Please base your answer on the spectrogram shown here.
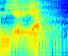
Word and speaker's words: Miriam: Liebe Geschwister, Jesus wurde als Jude von einer jüdischen Mutter geboren, die den biblisch-hebräischen Namen Miriam, der auf aramäisch ausgesprochen Mariam lautet, und aus dem Griechischen zu Maria wurde.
